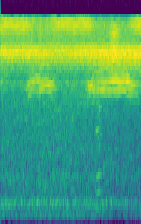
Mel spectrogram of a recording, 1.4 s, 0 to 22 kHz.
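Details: Japanese honey bee colony in summer 2012, kept for conservation while a box is added to enlarge the hive. A steady low buzzing hum of many bees, with a constant high insect chorus above.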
